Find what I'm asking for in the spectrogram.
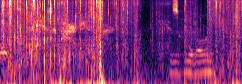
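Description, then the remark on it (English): A package is opened with loud, dense crinkling and crackling of plastic for a few seconds, the rustle thinning out as a voice briefly speaks near the end. “And she's opening the ASMR.”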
